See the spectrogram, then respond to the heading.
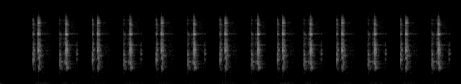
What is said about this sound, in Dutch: De timer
